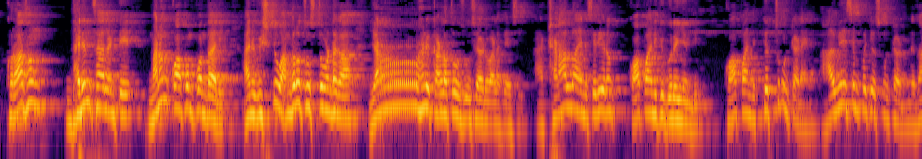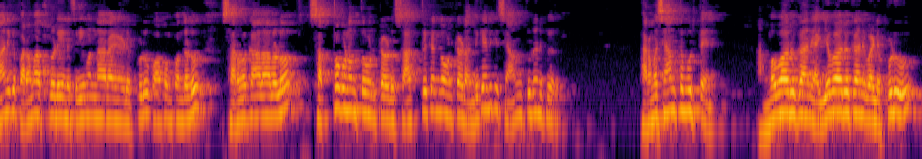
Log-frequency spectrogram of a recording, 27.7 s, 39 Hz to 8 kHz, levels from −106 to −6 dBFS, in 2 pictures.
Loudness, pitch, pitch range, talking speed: -28 LUFS, 170 Hz, 145-195 Hz, 100 wpm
